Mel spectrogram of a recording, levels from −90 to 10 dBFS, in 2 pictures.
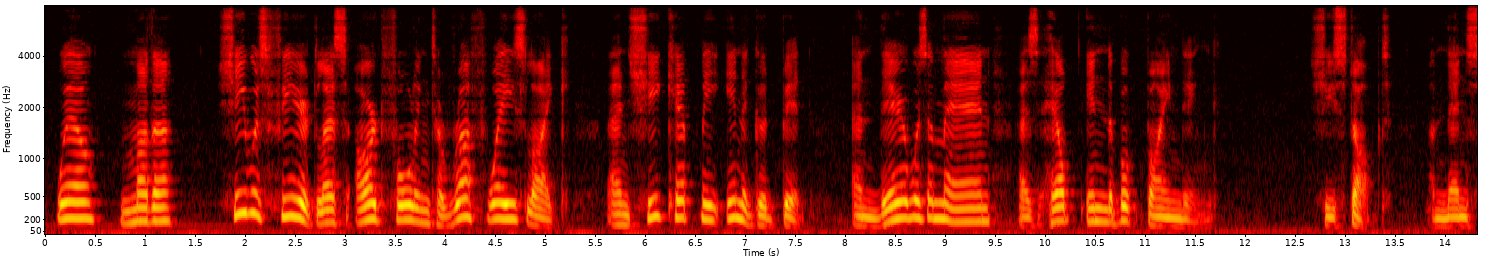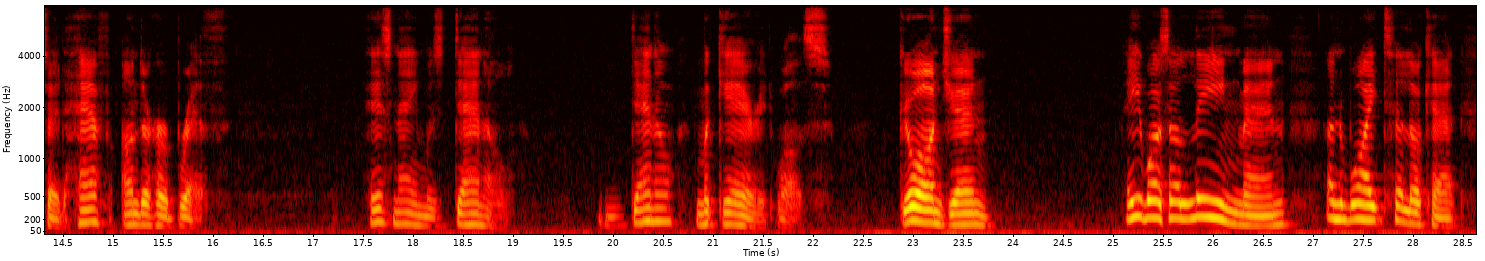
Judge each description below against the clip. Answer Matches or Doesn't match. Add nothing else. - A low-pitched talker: Doesn't match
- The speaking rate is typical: Doesn't match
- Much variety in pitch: Matches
